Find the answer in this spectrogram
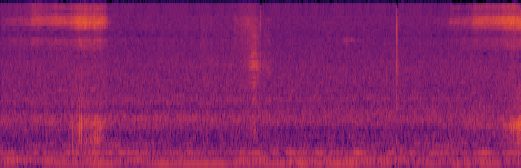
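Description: A Shih Tzu snoring, a low, steady, rumbling drone with a few faint clicks and snuffles.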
